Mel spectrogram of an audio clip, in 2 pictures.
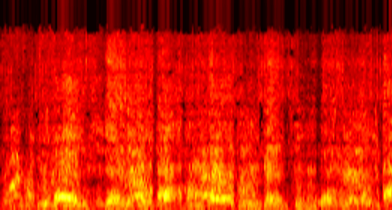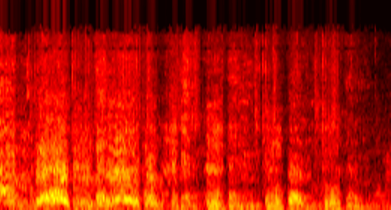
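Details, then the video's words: Two female tigers fighting in Ranthambore, giving repeated loud, harsh roars and snarls in bursts over about ten seconds, with overlapping growls throughout and a person exclaiming just before. "Tiger Fight"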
